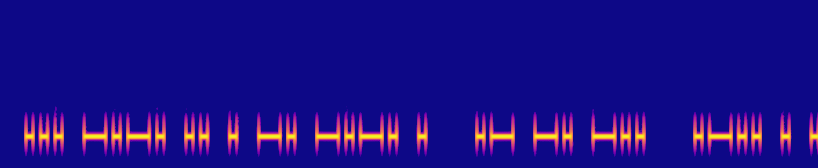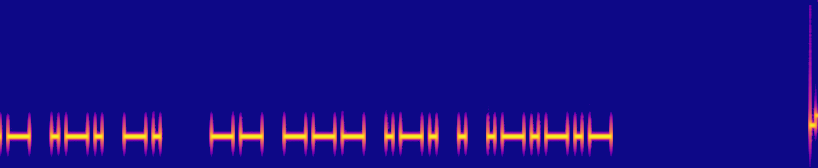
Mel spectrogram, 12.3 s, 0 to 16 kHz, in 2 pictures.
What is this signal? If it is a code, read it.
Morse code, heard as a keyed tone, about 22 wpm, 700 Hz. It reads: SCIENCE AND LEARN MORE.
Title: Sentences from Top 1000 Words - Review Part 4 - 22wpm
